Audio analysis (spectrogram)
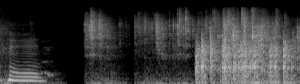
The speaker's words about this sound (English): But go ahead and roll your dice pool, which is 20 dice.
